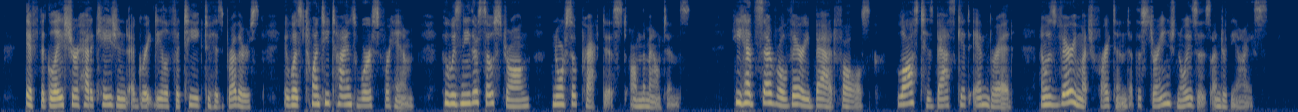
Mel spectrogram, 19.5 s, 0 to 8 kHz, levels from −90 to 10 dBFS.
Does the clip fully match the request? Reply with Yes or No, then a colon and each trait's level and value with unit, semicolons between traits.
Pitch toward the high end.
Yes: high, 195 Hz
